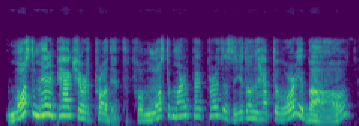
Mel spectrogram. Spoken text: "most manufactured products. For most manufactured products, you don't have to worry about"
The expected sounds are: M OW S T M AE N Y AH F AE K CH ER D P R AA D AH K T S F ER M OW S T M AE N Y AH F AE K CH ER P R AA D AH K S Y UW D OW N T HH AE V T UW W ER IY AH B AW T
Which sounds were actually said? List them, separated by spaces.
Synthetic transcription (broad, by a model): M OW S T M AE N Y AH F AE K CH ER D P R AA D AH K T S F ER M OW S T M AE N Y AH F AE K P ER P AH S Y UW D OW N T HH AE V T UW W ER IY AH B AW T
